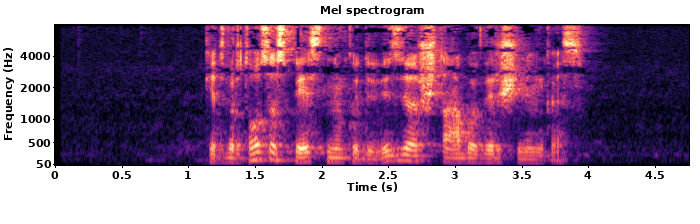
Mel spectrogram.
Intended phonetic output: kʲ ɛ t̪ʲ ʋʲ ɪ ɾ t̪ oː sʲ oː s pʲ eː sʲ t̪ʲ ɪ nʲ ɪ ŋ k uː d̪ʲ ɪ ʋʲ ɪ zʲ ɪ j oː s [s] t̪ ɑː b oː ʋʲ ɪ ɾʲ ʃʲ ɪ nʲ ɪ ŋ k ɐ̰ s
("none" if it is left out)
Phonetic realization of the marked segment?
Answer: ʃ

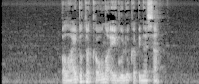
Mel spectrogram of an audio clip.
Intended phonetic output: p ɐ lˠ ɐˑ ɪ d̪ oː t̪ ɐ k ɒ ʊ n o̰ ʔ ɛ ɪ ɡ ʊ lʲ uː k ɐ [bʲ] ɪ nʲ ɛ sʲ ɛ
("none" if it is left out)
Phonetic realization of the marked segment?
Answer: pʲ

